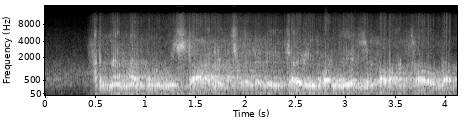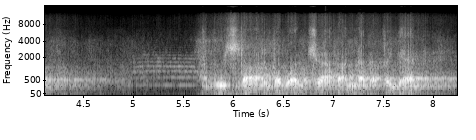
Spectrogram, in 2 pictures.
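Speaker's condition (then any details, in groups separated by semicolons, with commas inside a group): Laryngectomy; voice box removed by operation, device placed in throat, voice first lost at racetrack; speaks using device in throat, needs thumb to talk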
